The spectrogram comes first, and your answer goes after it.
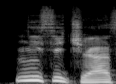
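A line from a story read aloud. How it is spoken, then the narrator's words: Laughing. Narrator (Russian): рассмеялся Энтони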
